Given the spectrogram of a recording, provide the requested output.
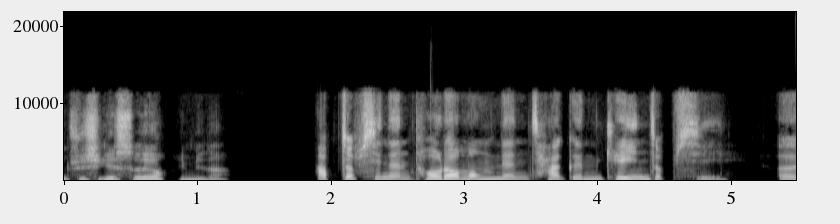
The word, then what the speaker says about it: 앞접시: 앞접시는 글자 그대로 천천히 읽는 것보다 자연스럽게는 앞에 소리가 짧게 앞처럼 나고 접시가 조금 세게 들립니다. So I shouldn't overpunch the P. More like 앞접시 in a quick restaurant rhythm.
